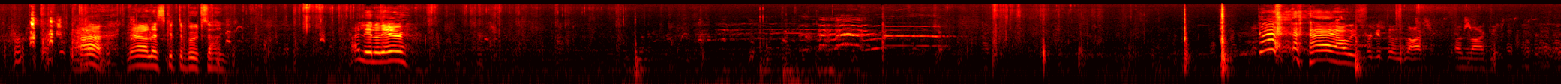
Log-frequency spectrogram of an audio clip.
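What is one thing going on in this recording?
A chicken squawks and crows loudly nearby.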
